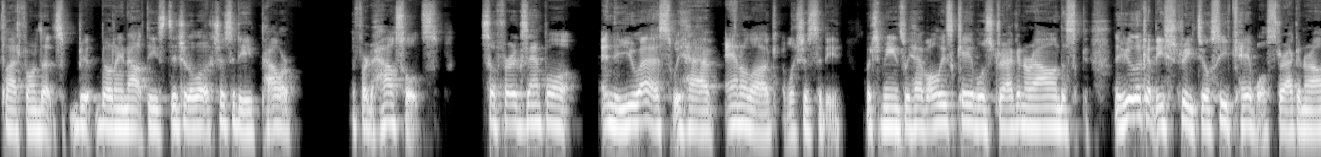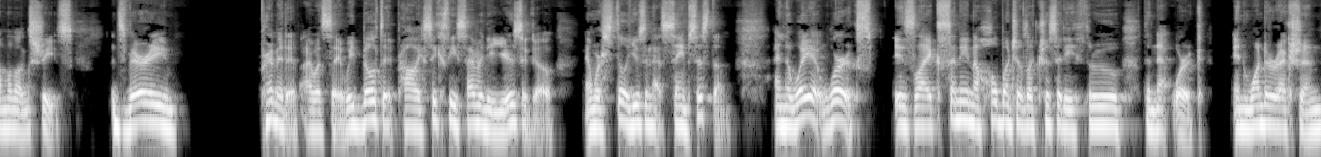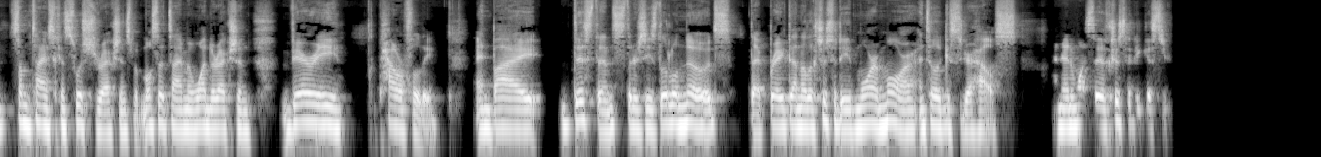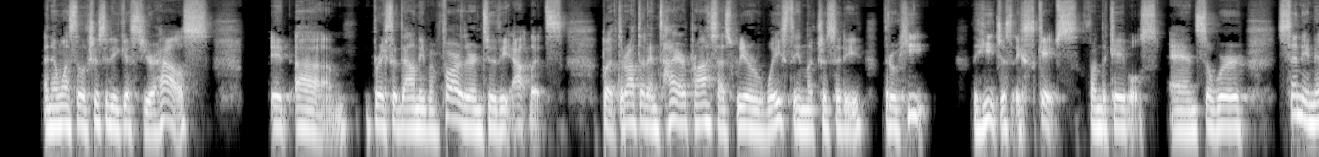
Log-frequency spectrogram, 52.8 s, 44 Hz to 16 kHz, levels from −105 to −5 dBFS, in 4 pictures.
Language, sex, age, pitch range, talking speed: English, male, 20-39, 130-155 Hz, 180 wpm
